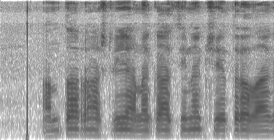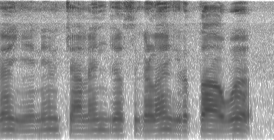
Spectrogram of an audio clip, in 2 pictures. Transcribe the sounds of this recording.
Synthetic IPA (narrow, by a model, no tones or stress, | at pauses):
ɐ̰nt̪ɐɾaːʂʈɾiːjɐːnɐkaːsinɐkʂeːt̪ɾɐd̪aːɡɐeːneːnt͡ʃaːleɲd͡ʒɐsɡɐɭɐiɾt̪ːaːʋɨ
